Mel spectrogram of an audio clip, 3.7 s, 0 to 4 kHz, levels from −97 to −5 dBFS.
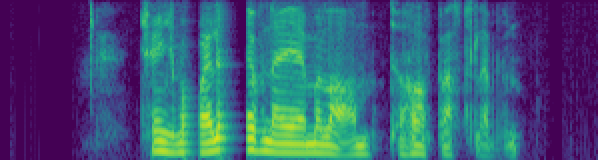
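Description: At 1.14 to 1.26 s and again at 1.36 to 1.56 s the sound is held as a fading buzz, the second trailing into about 30 ms of silence, so it resumes about 100 ms and then about 175 ms later. That's likely a call audio freeze, with packets held up and the jitter buffer running dry. After "alarm to half past", short stalls from a late packet stretch the last sound at 3.10 to 3.16 s and 3.42 to 3.53 s. The narrowband sound, with nothing above 4 kHz, fits G.711 mu-law at 64 kbps.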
